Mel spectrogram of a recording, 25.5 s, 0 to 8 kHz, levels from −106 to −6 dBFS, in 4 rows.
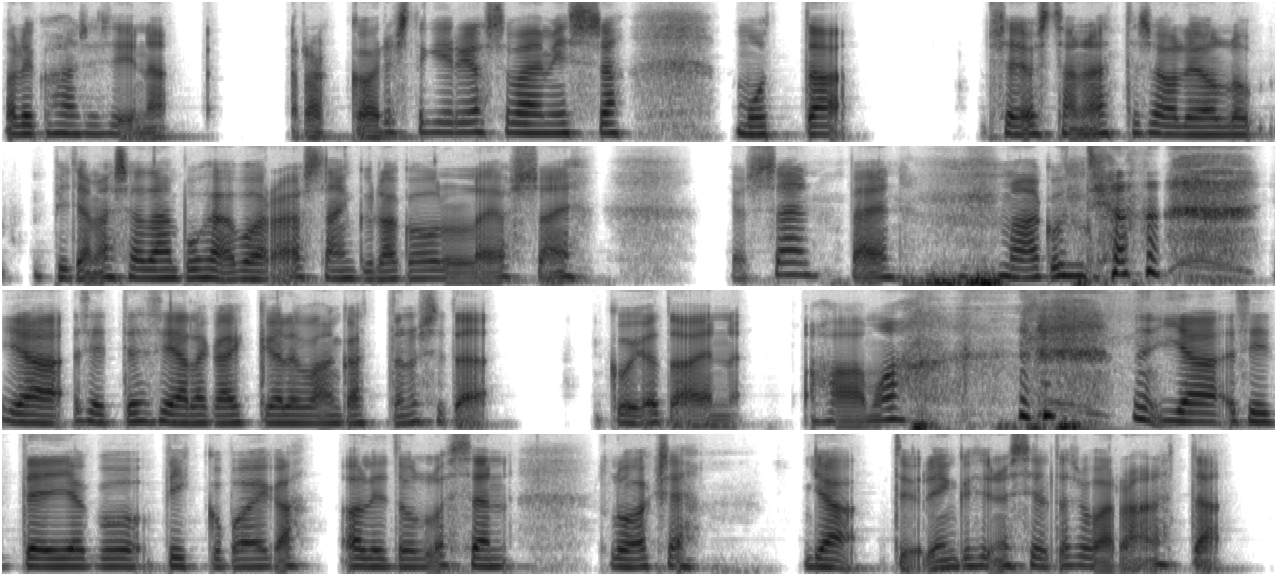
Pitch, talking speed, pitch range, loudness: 185 Hz, 115 wpm, 175-200 Hz, -23 LUFS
